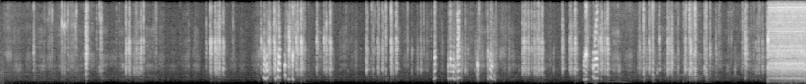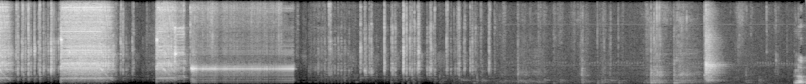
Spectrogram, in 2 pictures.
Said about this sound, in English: Just installed the bolt the other way around in the vise and started to cut, and this is violent.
